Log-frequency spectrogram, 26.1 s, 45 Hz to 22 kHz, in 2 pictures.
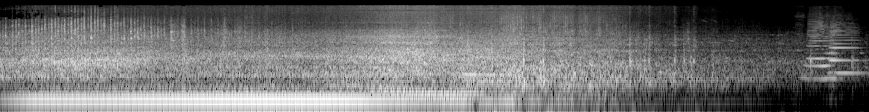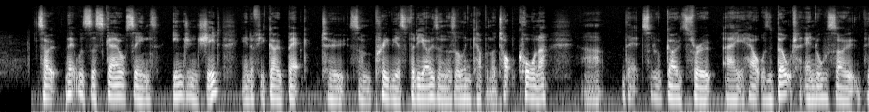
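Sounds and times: low hum: 0.0s - 8.8s
model train clattering past: 0.0s - 11.1s.

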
